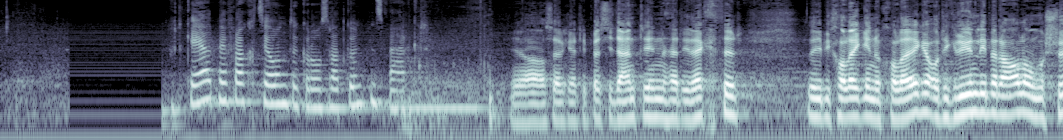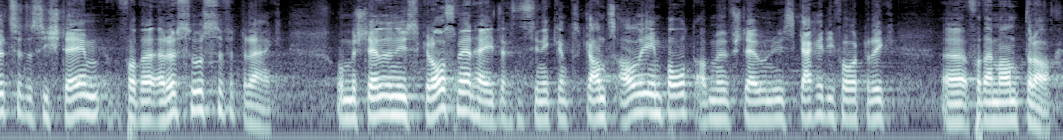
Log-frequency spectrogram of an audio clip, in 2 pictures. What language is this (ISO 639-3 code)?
gsw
